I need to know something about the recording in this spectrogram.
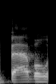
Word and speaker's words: Babel: get the pronunciation wrong babble or babble however you want I've heard it both ways I've met two of the maintainer since Babel okay so babble that's I've been saying it right I've had people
